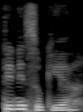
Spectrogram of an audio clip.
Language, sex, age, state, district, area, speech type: Assamese, female, 18-30, Assam, Charaideo, urban, spontaneous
